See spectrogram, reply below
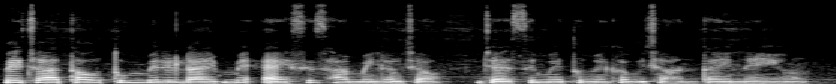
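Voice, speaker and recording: A woman's voice: medium pitch, monotone, fast, darkish tone, lightly acted. A woman voicing a hurt, angry young man in love who speaks bitterly and accuses. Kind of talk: storytelling with character dialogue.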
